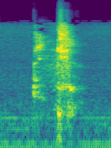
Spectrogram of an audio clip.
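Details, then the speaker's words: A woman takes a short indrawn breath, then gives a single sharp, hissing sneeze against a steady room hum; she says she sneezes multiple times; ordinary sneeze. "I'm gonna sneeze it alright as you can tell I sneeze like multiple times"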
